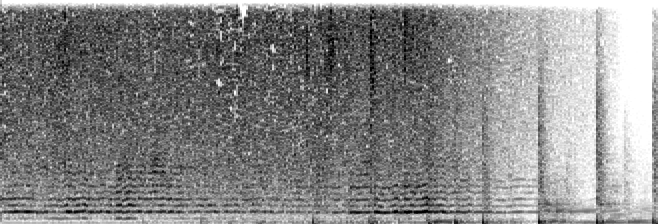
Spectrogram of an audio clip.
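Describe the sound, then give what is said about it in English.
A steady whining buzz of mosquitoes and black flies in Quetico, in the Northwoods, hums throughout, with a few soft low thumps and rustles breaking in near the end. “Tomorrow will be another day in Quetico, with yet more portaging and paddling, and a whole mess of black flies and mosquitoes.”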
